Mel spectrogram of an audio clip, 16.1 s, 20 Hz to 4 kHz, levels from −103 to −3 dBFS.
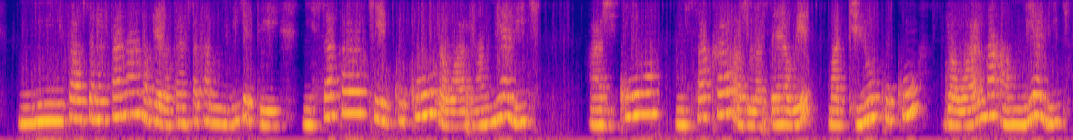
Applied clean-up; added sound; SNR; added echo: neural separator model SepFormer DNS4.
